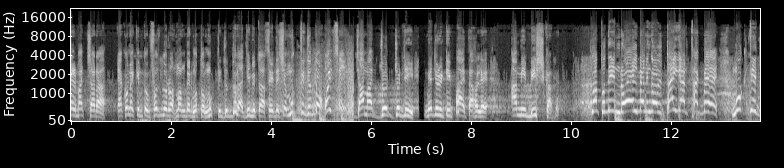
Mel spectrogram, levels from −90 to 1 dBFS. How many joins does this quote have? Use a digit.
2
